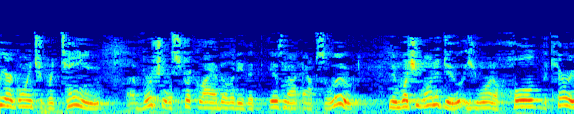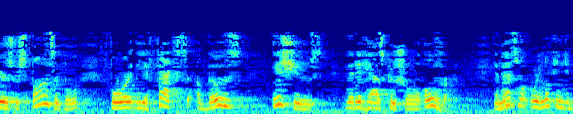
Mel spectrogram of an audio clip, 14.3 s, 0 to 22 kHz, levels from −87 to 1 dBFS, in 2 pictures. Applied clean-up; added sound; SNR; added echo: none; none; none; none.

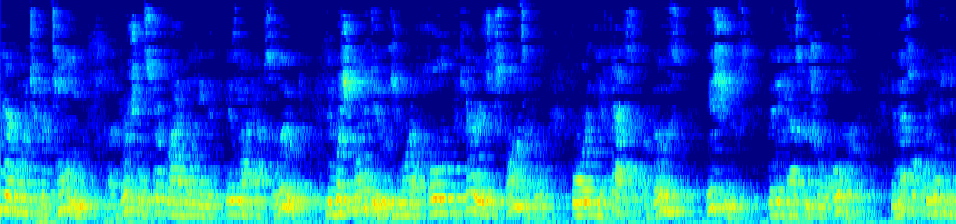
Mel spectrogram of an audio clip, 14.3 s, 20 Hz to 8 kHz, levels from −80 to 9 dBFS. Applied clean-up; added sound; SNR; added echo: none; none; none; reverberation time 1.2 s.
